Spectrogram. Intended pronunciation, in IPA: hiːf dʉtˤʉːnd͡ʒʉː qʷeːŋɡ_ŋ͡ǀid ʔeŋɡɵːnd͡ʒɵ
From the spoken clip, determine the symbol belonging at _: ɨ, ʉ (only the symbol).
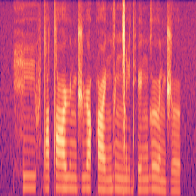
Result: ɨ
